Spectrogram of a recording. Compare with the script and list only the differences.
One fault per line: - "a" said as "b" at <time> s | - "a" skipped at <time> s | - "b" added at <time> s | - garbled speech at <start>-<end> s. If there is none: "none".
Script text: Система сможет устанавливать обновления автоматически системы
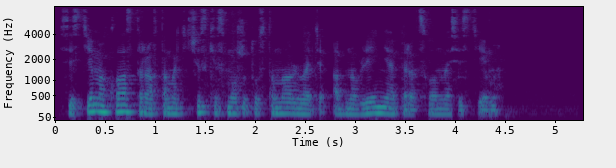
- "кластера автоматически" added at 0.6 s
- "автоматически" said as "операционной" at 3.4 s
